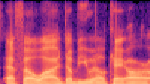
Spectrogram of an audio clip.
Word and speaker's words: Flywlkr: It's just it's Flywlkr. A lot of people spell it like Flywalker. Like there's no vowels, so just Flywlkr, no vowels.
